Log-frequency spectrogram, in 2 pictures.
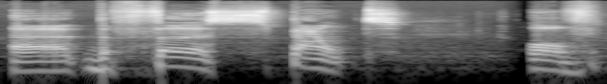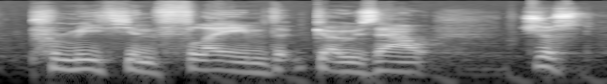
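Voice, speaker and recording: A man's voice: medium pitch, sharp tone. A man acting as game master, explaining rules and narrating the action in a tabletop game. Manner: rules talk and quick narration.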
